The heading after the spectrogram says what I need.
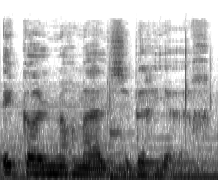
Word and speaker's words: École Normale Supérieure: So you're going to listen to her pronounce the school right now. École Normale Supérieure.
